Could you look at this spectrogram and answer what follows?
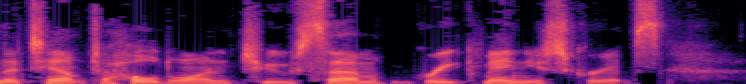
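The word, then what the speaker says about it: Sawm: Number 4 is the Som. It's pronounced with the long O.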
